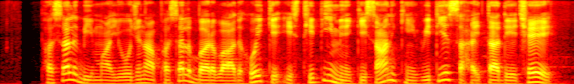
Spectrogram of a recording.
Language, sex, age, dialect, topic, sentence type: Maithili, male, 25-30, Eastern / Thethi, agriculture, statement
